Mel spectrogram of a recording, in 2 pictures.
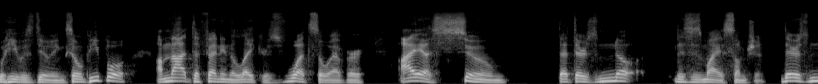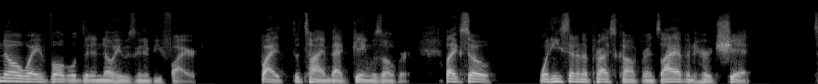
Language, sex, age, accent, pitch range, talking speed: English, male, 30-49, American, 105-145 Hz, 200 wpm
